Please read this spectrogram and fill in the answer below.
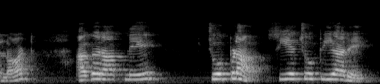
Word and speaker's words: Chopra: been to northern India, you will find that 30 to 40% of the people will pronounce Chopra as Khopra.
